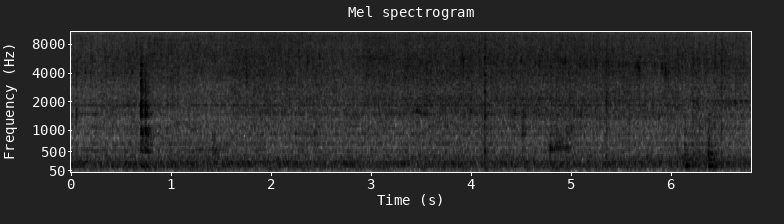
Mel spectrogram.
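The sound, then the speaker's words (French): Scallops sizzle in the leftover cooking juices of a pan after the heat is switched off, a steady crackling fry with a few brief clicks as they are turned. “Une fois que le feu est coupé, je retourne les Saint-Jacques dans le jus de cuisson qui reste.”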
